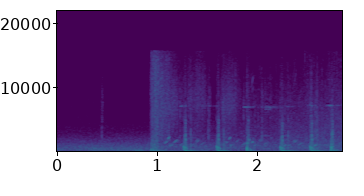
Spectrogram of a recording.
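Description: Quick footsteps patter on stone.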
